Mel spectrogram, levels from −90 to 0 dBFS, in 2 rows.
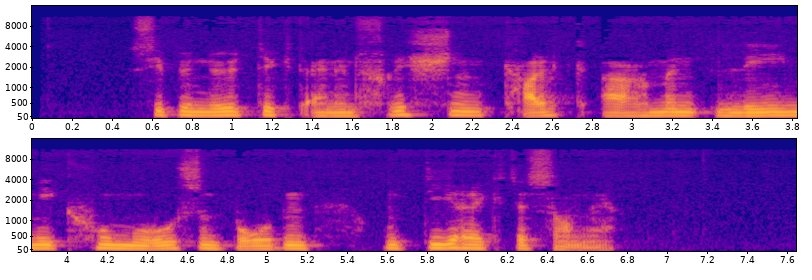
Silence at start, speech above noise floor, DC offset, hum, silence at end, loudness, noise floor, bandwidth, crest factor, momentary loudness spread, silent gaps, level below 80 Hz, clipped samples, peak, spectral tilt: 0.55 s; 43 dB; under 0.1%; none; 0.9 s; -21 LUFS; -64 dBFS; 11.5 kHz; 18 dB; 9 LU; none; -42 dBFS; under 0.1%; -2 dBFS; -8 dB/octave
